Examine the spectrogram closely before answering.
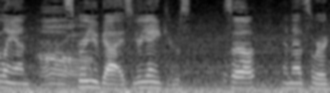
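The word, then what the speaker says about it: Jankers: so they called them Yankers which is spelled j-a-n-k-e-r-s and but pronounced J is pronounced as a y and so that's where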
